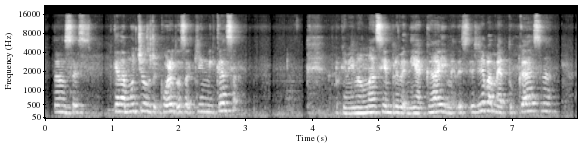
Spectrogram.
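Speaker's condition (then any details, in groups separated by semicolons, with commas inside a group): No condition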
